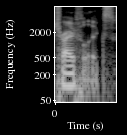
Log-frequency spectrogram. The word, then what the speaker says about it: Triflix: somebody asked me today how you pronounce triflex which I I've had a couple people really botch all two syllables I don't get it I mean it's like it's like Netflix it's like and he's one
